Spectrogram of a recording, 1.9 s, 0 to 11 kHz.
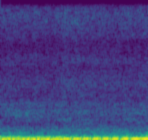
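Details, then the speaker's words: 1970 Dodge Challenger with swapped 5.7 Hemi, Holley Terminator X ECU, long-tube headers, dual Flowmaster mufflers; deep loping cam idle holding steady on its own with good oil pressure, no stumbling; normal idle with cam lope. "Got good oil pressure. And it's actually idling. It's idling on its own. That's awesome."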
